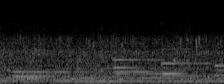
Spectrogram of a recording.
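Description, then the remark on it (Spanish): A motorboat engine hums steadily over a constant wash of rushing water and spray, fairly loud, its tone shifting slightly as it runs, as the boat sets off at sunrise and accelerates out to sea. “Miro al joven lanchero de rostro fuerte y despejado, mientras acelera sonriente hacia el mar.”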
